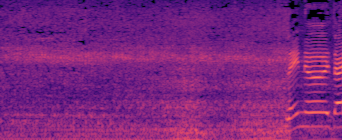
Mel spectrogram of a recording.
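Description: Mahindra Bolero's diesel engine idling with a steady low hum, growing a little louder about two seconds in.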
